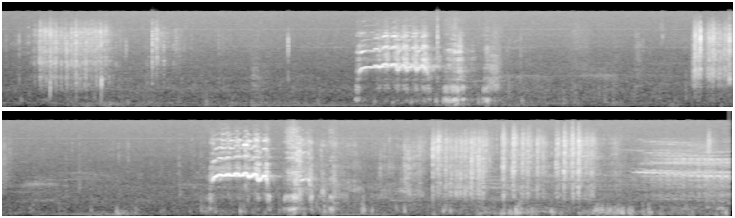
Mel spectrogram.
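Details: Black six-month-old purebred Lusitano filly at a stud farm, giving loud harmonic whinnies in bursts around five, nine and thirteen seconds, with hoof knocks and rustling between calls and quieter noisy stretches near the end.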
